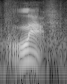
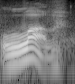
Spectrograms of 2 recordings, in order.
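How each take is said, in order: First: The word ends with a voiceless F sound. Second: The word ends with a voiced V sound. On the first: The speaker calls it wrong. "pronouncing the V like an F" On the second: The speaker calls it right. "we're pronouncing the V"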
